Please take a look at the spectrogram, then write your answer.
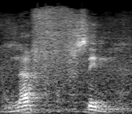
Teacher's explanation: Mana fa dia hilang, tenggelam dalam sin, kerana kedua-duanya ada sifat hams. Okay, maka berikan hams pada fa dulu sebelum masuk pada sin.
